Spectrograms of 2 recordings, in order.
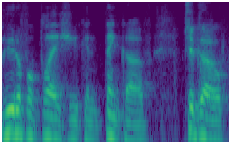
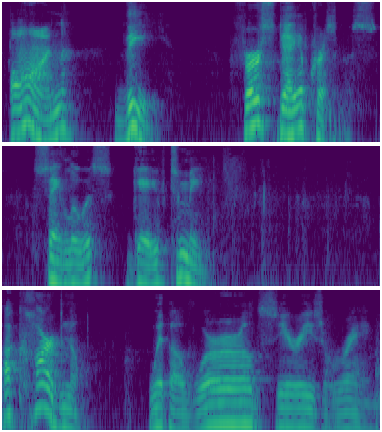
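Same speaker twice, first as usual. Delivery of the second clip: slow, sing-song storybook reading; reading to children; 2 semitones lower, slower than usual. Acted. Author reading his Christmas book to children online. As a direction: read it out slowly for the kids.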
